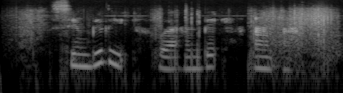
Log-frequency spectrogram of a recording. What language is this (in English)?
Somali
